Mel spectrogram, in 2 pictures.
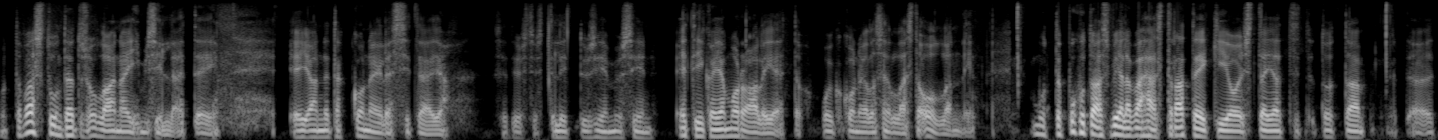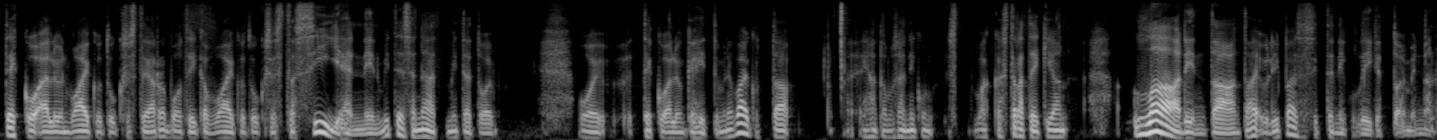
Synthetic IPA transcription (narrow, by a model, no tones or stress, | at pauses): mut̪ːɑʋɑst̪uːnt̪æyt̪ysolːɑɑˑinɑihmisḭlːæ̰ḛt̪ːæei | ʔeiɑnːet̪ɑkkoneilːˑessit̪æ̰jɑ̰ | set̪iøst̪yst̪ːeliːt̪ːyːsiːhemmyøssiːhen | ʔet̪ikɑjɑmorɑːliːnḛt̪ːæ̰ʋoiko̥koneilːɑselːɑist̪ɑolːɑ̰nnḭnmut̪ːɑpuhut̪ɑːsʋielæʋæhæst̪rɑt̪ekioist̪ɑjɑt̪ot̪ɑ | t̪ekoʔælynʋɑikut̪uksest̪ɑjɑrobot̪iːkɑʋʋɑikut̪uksest̪ɑsiːhḛnninmit̪ensænæːt̪mit̪æt̪oi | ʋoit̪ekoælyŋkehit̪ːymineʋʋɑikut̪ːɑː | ihɑnt̪omːoseːniːŋkunsʋɑikːɑst̪rɑt̪ekiɑn | lɑːdint̪ɑːnt̪ɑiʔylipæːsæssit̪ːenniːŋkṵllḭːket̪ːo̰iminːɑ̰n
